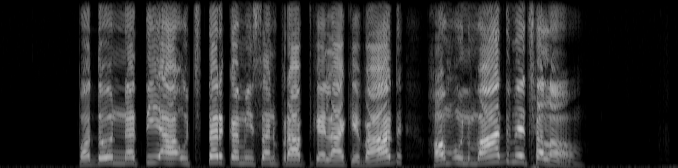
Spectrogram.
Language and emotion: Maithili, happy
